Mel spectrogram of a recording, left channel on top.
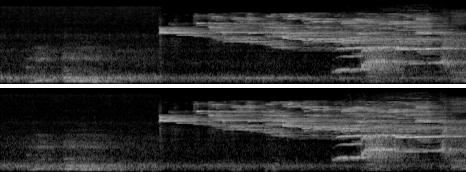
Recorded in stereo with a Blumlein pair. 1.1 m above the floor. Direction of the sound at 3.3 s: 10° right.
